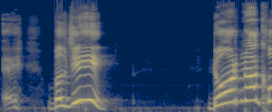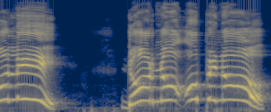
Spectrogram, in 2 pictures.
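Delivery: put-on high, loud Punjabi uncle accent. Neighbour warning Baljit not to open the door, loud high Punjabi accent. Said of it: "and be like".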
